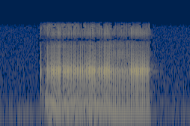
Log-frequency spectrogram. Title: Otis the Pug Snoring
